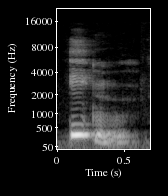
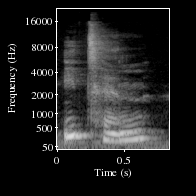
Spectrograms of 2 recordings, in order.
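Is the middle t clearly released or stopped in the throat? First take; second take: stopped; released. First: The middle t is stopped in the throat. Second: The middle t is clearly released.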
